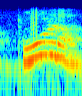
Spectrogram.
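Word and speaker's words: पूर्णम्: It should be sarvesham purnam bhavatu. Purnam. You read it correctly out of habit, I think. So it is not purnam, but purnam. – So here purnam, is long O.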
